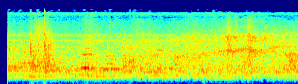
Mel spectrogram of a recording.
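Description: Indistinct voices over a steady hum, with a couple of short clicks about half a second in.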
